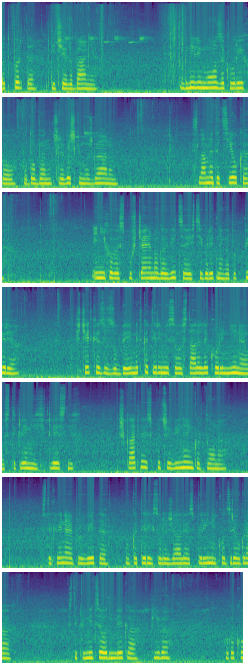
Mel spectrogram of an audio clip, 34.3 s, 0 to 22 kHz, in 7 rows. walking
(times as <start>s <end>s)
0.0s 12.0s, 15.0s 16.6s, 30.9s 33.6s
